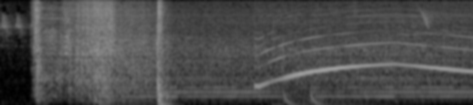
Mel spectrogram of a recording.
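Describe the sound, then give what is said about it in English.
Emergency vehicle sirens leaving a crash scene: a broad burst of noise and a sharp bang come first, then a loud siren wail sweeps upward and holds steady with engine sound underneath. “As the emergency vehicles left the scene, the sobbing stopped, and the silence that followed was deafening.”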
